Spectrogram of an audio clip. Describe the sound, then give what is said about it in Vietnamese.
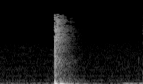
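A loud slap sound effect of a hand striking someone's face: a single sharp, bright smack that dies away quickly into near silence. “vung tay trực tiếp quăng cho Dương Dương một cái tát vang dội.”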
